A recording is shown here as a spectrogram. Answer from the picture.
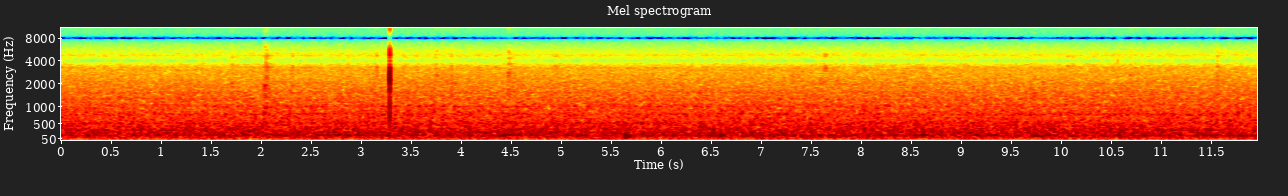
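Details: Steady low indoor hum with a few faint clicks and ticks, and no animal voice. One sharp click stands out near the start.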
